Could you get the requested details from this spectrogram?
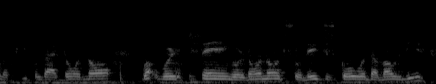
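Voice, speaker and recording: A man speaks at a fairly quick pace in a medium pitch. His voice is somewhat breathy. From Punjab. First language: Punjabi. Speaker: musician. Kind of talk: interview.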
